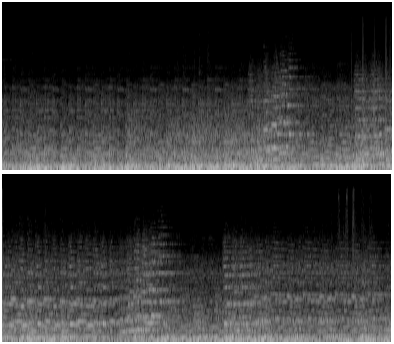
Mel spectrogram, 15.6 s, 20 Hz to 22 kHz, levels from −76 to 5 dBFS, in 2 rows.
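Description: Processor overload crackle runs from about 6.99 to 7.8 s. The processor fell behind on its very short buffers, a few milliseconds each, and missed a dozen or more of them again and again over that stretch. Each miss replayed a scrap of stale audio with hard edges, producing a gritty tearing crackle that stops once the load eases.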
